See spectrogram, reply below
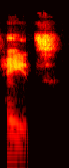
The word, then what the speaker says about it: Hades: I believe it's pronounced Hades.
